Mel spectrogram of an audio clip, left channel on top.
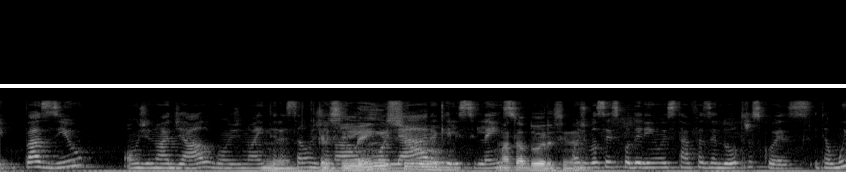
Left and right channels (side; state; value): left; silent; digital silence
